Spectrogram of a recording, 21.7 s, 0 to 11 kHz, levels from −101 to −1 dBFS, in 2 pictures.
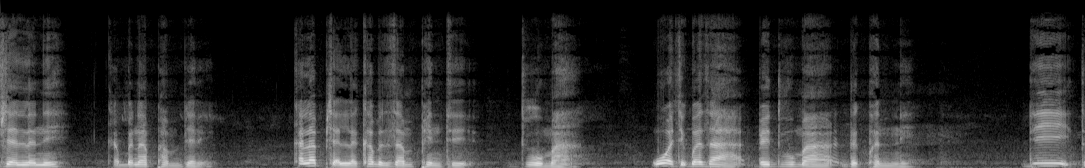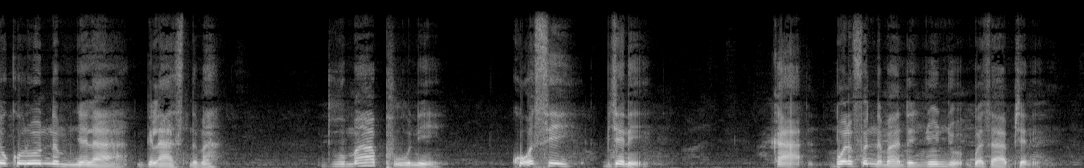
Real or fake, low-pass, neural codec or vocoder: real; 9.9 kHz; none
